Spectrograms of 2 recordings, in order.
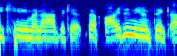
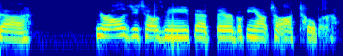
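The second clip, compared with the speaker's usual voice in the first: ordinary delivery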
